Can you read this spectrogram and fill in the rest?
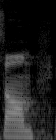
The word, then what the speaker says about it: Psalm: If you're turning your table of contents trying to find the book of Psalm, it starts with the letter P, all right? So I'm going to throw you off with that silent P.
